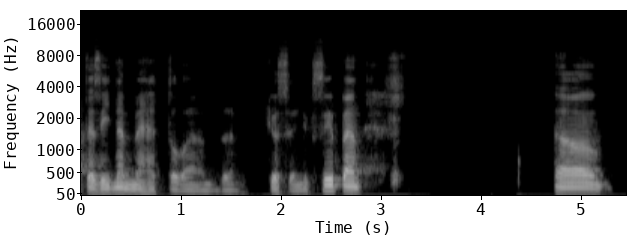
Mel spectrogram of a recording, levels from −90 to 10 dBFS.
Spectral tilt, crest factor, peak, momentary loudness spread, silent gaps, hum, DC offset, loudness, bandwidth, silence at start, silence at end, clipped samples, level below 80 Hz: -7 dB/octave; 22 dB; -12 dBFS; 20 LU; 3.52-4.09 s, 4.16-4.32 s; none; under 0.1%; -32 LUFS; 9 kHz; 0 s; 0.25 s; under 0.1%; -60 dBFS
